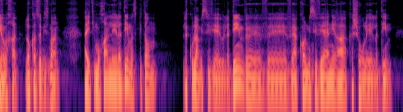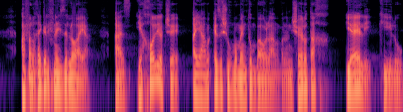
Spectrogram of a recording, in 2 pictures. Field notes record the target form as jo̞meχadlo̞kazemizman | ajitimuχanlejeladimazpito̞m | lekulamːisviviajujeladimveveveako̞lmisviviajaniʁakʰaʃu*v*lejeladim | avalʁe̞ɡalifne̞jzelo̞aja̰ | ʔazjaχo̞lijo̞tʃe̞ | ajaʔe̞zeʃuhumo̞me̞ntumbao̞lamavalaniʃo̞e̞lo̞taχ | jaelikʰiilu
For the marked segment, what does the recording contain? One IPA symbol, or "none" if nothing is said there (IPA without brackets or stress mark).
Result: ʁ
